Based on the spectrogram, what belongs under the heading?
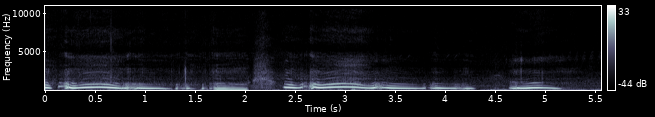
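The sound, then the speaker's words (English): A person voices a series of throaty, swooping coos imitating a pigeon trying to seduce another pigeon, several warbling phrases fairly loud, with brief breathy pauses between them. “For my next trick, that was my impression of a horny pigeon.”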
